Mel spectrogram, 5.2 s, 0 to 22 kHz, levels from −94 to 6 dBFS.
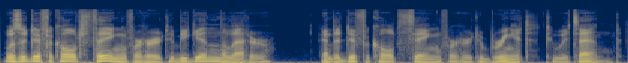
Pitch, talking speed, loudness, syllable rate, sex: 100 Hz, 265 wpm, -19 LUFS, 6.0 syllables/s, male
